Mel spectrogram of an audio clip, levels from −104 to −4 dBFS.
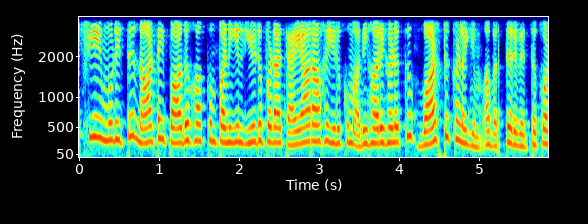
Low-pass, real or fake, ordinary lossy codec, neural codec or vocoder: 3.6 kHz; fake; none; codec, 16 kHz, 4.8 kbps, FACodec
